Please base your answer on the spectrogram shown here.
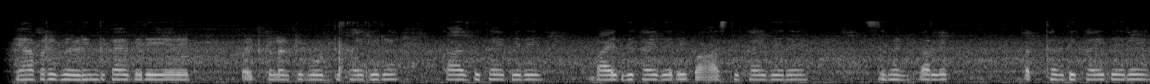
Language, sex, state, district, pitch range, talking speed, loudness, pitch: Hindi, female, Goa, North and South Goa, 220-230 Hz, 210 wpm, -26 LUFS, 225 Hz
